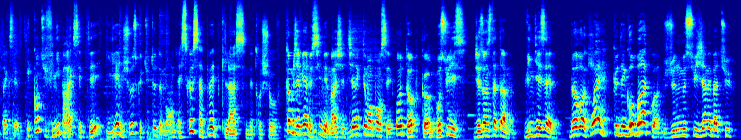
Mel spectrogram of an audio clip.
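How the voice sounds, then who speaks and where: A man's voice: fairly high pitch, sing-song, moderate pace, hardly any pauses. A man hosting a self-mocking, scripted vlog. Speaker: video host. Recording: echoey room, faint music behind.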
